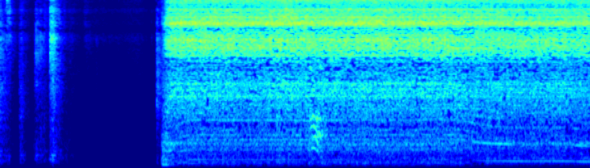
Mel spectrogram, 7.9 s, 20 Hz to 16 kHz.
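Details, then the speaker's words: Well-used Hoover Turbopower 2 Autosense bought as spares or repairs, first switch-on with the belt off and hose removed: after switch clicks, a sudden harsh loud roar and hiss, rough and strained; the motor is completely burnt out. "Well, what that is, folks, is, burnt out completely. That is not a happy Hoover Turbopower 2 motor."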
